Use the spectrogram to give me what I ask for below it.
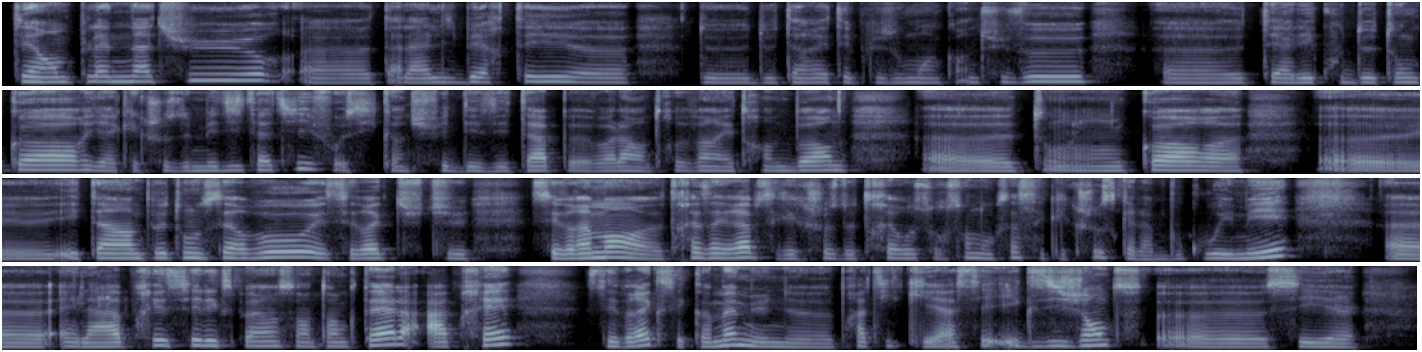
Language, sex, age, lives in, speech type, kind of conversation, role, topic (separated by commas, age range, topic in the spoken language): French, female, 30-34, France, conversation, advice, user, Comment puis-je renouer avec des passions et des centres d’intérêt abandonnés ?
